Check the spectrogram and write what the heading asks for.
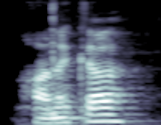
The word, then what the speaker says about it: Hanukkah: can you help me to type that out hanukkah yeah sure okay i guess it does like that they sometimes spell it with the ch2 yeah but the ch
